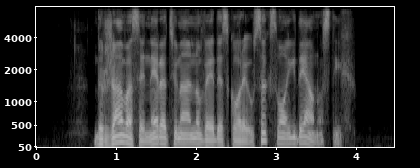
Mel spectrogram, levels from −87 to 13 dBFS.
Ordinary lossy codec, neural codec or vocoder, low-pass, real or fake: Opus, 24 kbps; none; 7.2 kHz; real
